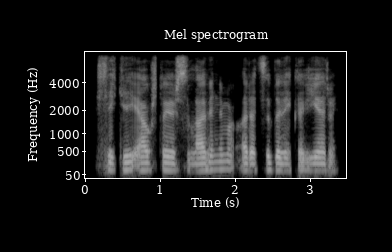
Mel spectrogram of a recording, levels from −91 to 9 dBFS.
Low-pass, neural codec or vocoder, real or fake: 7.2 kHz; codec, 44.1 kHz, 3.4 kbps, Pupu-Codec; fake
